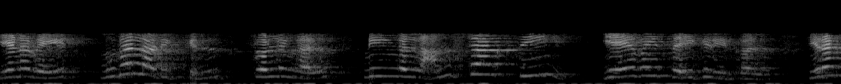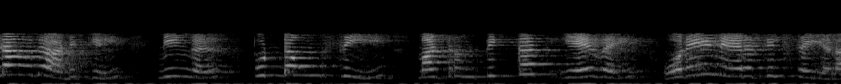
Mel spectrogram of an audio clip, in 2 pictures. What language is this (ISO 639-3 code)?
tam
